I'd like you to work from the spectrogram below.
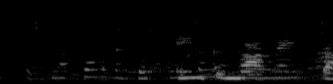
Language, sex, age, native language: Icelandic, male, 10, Icelandic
